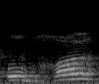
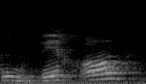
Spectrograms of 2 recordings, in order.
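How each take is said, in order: First: No vowel is heard between v and ch. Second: A short vowel is heard between v and ch. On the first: The speaker calls it right. "but rather Uvchol Meodecha" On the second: The speaker calls it wrong. "It's not Uvechol"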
